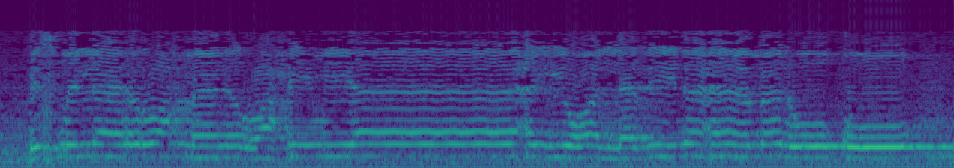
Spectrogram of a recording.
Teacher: يتحول المد المنفصل الى مد طبيعي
